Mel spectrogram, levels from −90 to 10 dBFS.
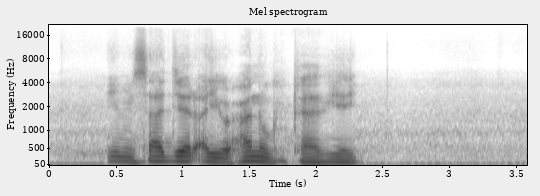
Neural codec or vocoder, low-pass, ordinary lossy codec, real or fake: autoencoder, 48 kHz, 32 numbers a frame, DAC-VAE, trained on Japanese speech; 19.8 kHz; Opus, 64 kbps; fake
